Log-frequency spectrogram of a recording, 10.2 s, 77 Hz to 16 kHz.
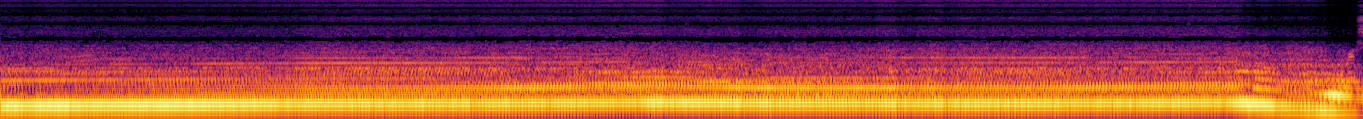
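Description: The engine of a 1990–91 Honda Civic holds a steady, loud, close rev at constant pitch for several seconds, then drops away at the end.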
